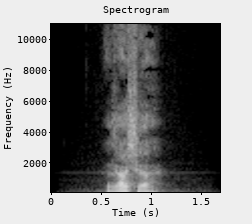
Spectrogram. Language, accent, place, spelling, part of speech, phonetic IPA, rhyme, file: German, Germany, Berlin, rascher, adjective, [ˈʁaʃɐ], -aʃɐ, De-rascher.ogg
- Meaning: 1. comparative degree of rasch 2. inflection of rasch: strong/mixed nominative masculine singular 3. inflection of rasch: strong genitive/dative feminine singular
